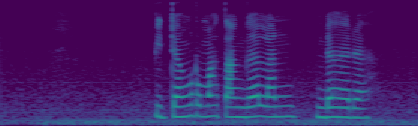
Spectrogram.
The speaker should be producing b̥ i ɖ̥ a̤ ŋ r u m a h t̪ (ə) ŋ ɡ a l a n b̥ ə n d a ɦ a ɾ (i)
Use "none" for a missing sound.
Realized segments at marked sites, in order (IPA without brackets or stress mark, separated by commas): a, a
